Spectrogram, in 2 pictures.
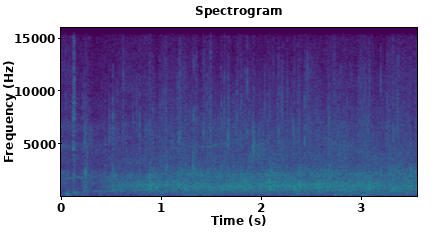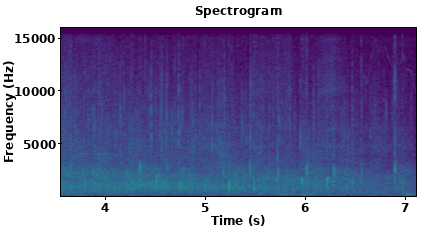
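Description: Church audience applauding guests invited up to the front, a continuous, even patter of many hands clapping that stays moderately soft and steady for the whole stretch.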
